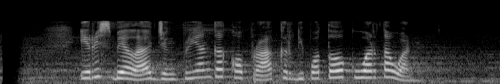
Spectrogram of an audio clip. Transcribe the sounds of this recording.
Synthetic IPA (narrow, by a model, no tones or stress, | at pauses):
ʔiɾɪsbelad͡ʒɨŋpɾiaŋkakɔpɾakɨrdipɔt̪ɔkuwart̪awan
